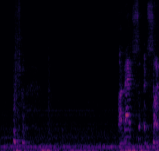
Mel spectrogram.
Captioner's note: chuckles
